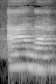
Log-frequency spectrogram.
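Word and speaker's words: أنا: Terus setelah wala ada lafadz ana, a-nya buka lebar mulutnya, ana, na-nya pendek ya. Meskipun di tulisannya ada alifnya, tapi kita bacanya pendek.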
